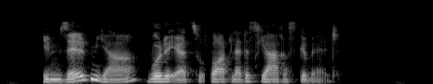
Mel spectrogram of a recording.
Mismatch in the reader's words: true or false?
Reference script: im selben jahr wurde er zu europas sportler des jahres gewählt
true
